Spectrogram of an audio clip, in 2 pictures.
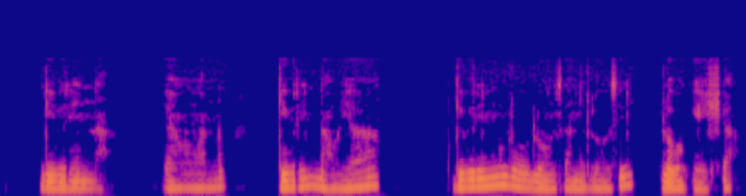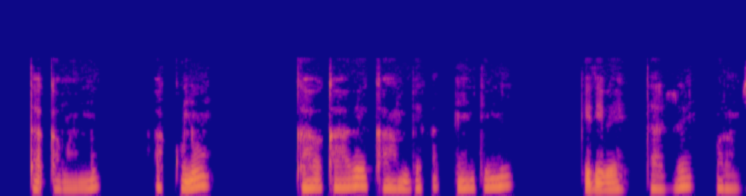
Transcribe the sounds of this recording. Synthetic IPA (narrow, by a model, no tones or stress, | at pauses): ɡɪβɪɾɪnːɐ | jaːɐmɐnːɔ | ɡ̥ɪbɪɾɪnːɐhʊjaː | ɡɪbɪɾɪnːʊlɔloːnsɐnːɪlo̞ːsɪ | lɔʔɔɡe̞ːʃːɐ | d̪̥ɐkʼːɐmɐnːɔ | ɐkːʊnɔ | akaːbɛkʰaːmbɛkɐɛnt̪ːɪnːɪ | ɡ̥ɪd̪ɪbɛd̪̥ɐrːɛ | ɔɾɔns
